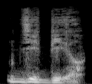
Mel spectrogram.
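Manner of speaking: ordinary delivery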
